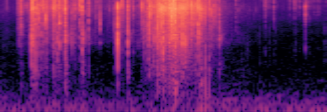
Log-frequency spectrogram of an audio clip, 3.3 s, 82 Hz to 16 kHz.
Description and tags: Ice Crack 6
break, crack, foley, ice, ice-crack, melt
